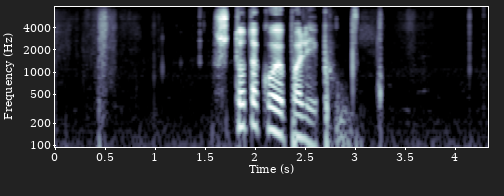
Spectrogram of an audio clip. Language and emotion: Russian, neutral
